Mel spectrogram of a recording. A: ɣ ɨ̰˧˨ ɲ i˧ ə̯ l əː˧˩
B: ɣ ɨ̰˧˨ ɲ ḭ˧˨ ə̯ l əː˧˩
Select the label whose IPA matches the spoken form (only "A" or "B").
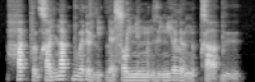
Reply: A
